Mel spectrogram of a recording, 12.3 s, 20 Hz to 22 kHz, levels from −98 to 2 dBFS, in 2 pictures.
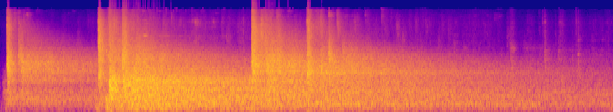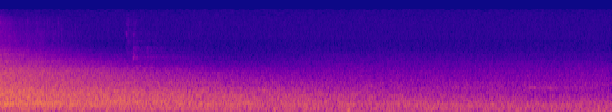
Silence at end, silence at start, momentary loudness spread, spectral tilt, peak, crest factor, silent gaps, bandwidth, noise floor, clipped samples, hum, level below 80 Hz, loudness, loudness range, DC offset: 5.05 s; 0.05 s; 24 LU; -2.5 dB/octave; 0 dBFS; 16 dB; none; over 20 kHz; -49 dBFS; 0.2%; none; -46 dBFS; -10 LUFS; 23 LU; under 0.1%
